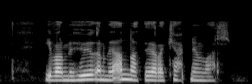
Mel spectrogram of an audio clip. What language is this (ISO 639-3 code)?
isl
